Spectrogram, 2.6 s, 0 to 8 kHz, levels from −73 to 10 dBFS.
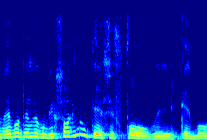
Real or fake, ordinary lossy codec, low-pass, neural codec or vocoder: fake; none; 7.2 kHz; codec, 16 kHz, 8 kbps, FunCodec, trained on LibriTTS, 25 frames a second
